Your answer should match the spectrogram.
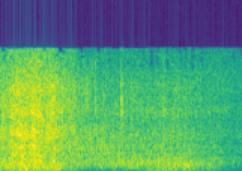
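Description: Ocean waves washing in, a surging rush of noise that starts suddenly and begins to fade toward the end.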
